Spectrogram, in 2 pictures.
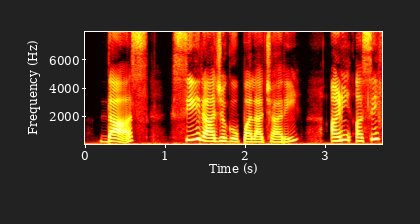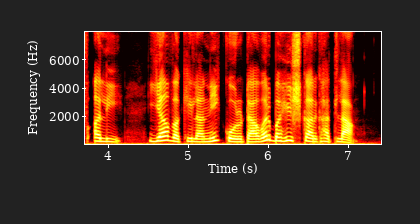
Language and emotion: Marathi, neutral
